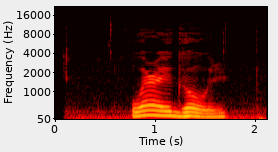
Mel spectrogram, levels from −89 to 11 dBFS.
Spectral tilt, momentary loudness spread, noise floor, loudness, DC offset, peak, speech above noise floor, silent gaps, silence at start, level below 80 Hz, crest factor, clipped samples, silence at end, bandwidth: -10 dB/octave; 12 LU; -55 dBFS; -27 LUFS; under 0.1%; -12 dBFS; 29 dB; none; 0.75 s; -56 dBFS; 16 dB; under 0.1%; 0.05 s; 9.8 kHz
